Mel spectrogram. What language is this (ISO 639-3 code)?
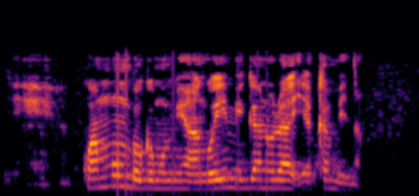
kin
